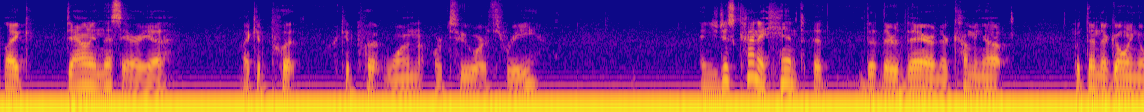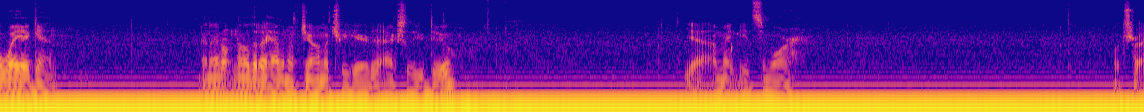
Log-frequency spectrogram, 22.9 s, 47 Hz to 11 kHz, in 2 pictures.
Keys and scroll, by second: 16.6 shift+f, 17.9 shift+f.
